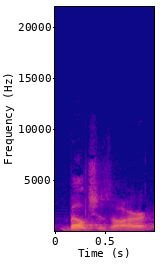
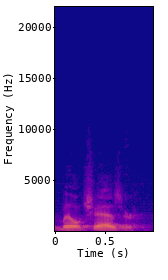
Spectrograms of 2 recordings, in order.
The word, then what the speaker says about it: Belshazzar: Belshazzar is the correct way to pronounce it, but the way I always heard it was Belshazzar. So if you want to say it that way, I'm okay with it.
